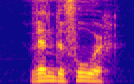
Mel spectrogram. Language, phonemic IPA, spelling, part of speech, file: Dutch, /ˈwɛndə ˈvor/, wendde voor, verb, Nl-wendde voor.ogg
- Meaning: inflection of voorwenden: 1. singular past indicative 2. singular past subjunctive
